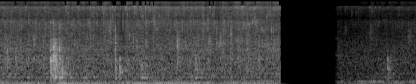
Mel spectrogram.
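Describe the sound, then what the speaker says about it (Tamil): Ingredients for mutton chops sauté and sizzle steadily in a hot pan, with a continuous frying crackle and occasional stirring scrapes, close and fairly loud, broken briefly by a silent gap before the sizzling resumes. "நல்லா வதங்கிடுச்சு."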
